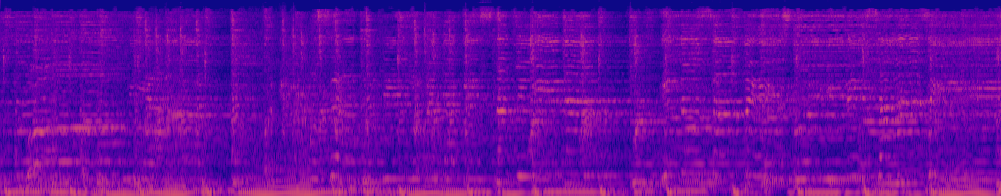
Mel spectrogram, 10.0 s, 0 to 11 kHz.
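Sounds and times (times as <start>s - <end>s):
electric bass guitar: 0.0s - 10.0s
live cumbia band: 0.0s - 10.0s
percussion: 0.0s - 10.0s.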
